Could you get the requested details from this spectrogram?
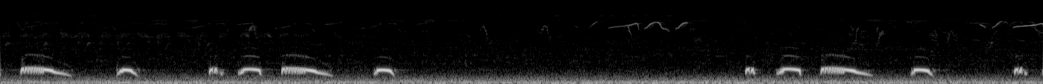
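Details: Low dove cooing comes in repeated phrases. Short clipped notes lead into a drawn-out note that falls in pitch, followed by a pause. Faint thin whistles from other birds sound high above.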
